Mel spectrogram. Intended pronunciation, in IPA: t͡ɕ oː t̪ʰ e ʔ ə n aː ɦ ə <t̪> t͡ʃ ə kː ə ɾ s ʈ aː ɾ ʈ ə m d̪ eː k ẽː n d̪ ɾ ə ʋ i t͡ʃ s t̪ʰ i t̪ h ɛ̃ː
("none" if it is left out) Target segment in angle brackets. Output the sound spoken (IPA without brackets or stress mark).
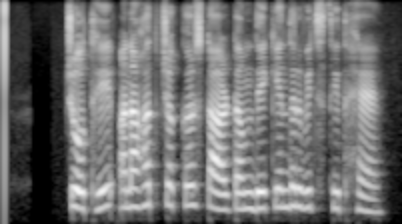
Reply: t̪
